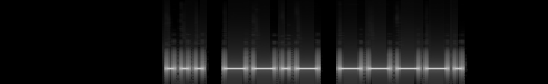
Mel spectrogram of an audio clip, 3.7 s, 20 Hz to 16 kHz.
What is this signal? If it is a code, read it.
Morse code, heard as a keyed tone, about 25 wpm, 700 Hz. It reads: SQ9
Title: Callsign Prefixes for Top 25 DXCC - Repeated 3x - 25wpm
